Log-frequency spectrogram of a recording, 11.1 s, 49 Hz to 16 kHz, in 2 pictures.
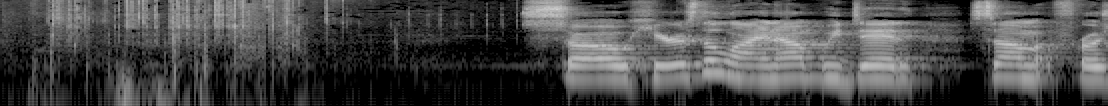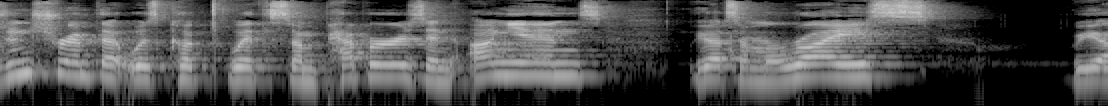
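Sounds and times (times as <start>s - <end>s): rustling crinkling handling noise: 0.0s - 2.6s
small crackles: 0.0s - 2.7s.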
